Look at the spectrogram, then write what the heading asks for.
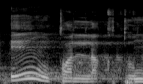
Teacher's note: اور نون ساکن کے بعد حروف اخفا کے 15 حرفوں میں سے طا ہے تو یہاں ناک میں آواز کو چھپا کر پڑھیں گے۔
